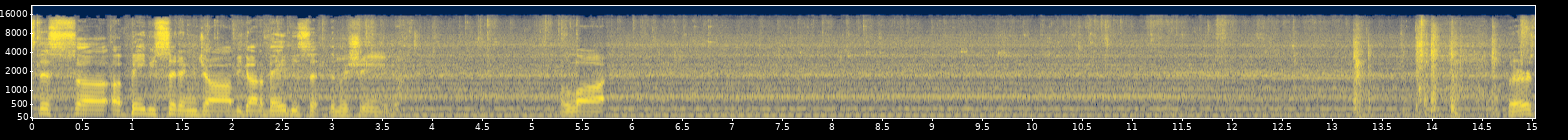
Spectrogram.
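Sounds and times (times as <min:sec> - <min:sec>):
lathe humming: 0:00.0 - 0:15.0.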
